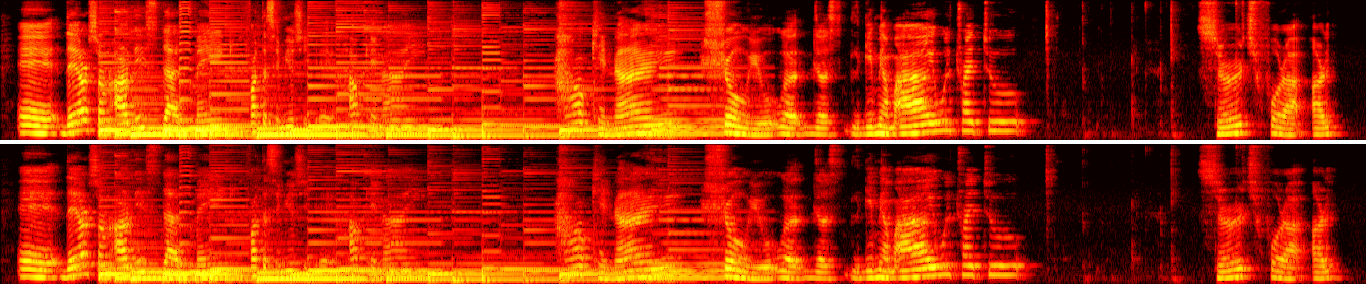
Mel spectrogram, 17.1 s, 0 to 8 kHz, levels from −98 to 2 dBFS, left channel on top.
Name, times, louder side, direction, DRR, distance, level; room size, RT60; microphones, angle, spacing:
voice 1, 0.2-5.4 6.9-12.8 15.0-16.6, left 3 dB, 70° left, 1.2 m, -27 dB
sound 1, 1.2-9.7, left 2 dB, 35° left, 0.6 m, -25 dB
11.0 x 11.0 x 3.0 m
head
